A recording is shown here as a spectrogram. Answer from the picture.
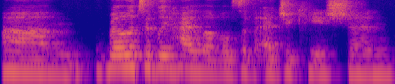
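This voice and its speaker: A somewhat breathy woman's voice at a medium pitch, with ordinary pitch variation. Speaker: researcher. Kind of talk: webinar presentation. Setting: webinar.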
